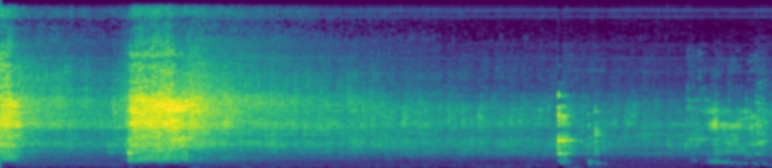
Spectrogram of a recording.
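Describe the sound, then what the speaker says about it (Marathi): Hot tempering is poured onto raw mango curry with jaggery, salt and gram flour, giving one sudden loud sizzling hiss that fades over a few seconds, followed by a light clink and faint crackles. "ते ही फोडणी याच्यावर घालून घ्यायची आहे"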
